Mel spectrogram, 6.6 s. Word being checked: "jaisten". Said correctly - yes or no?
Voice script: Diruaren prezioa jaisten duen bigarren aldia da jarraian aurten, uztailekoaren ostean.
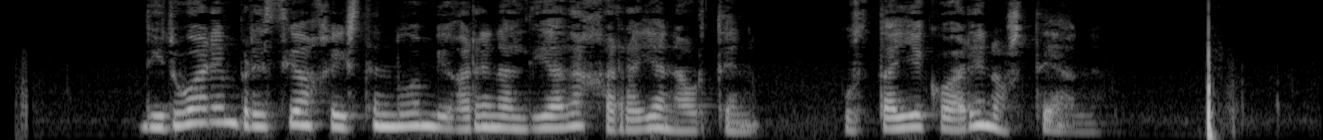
yes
